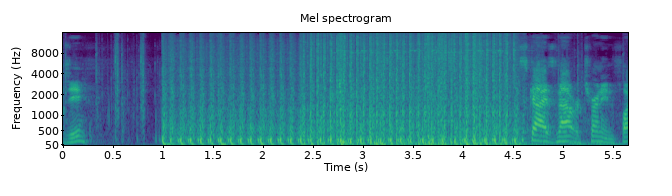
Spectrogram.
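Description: An automatic rifle fires in a rapid, steady burst.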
